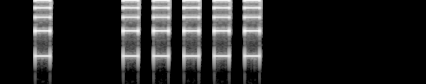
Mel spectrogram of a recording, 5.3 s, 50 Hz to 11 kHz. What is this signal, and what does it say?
Beep code, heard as beeps from a small speaker, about 1180 Hz. 1-5.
